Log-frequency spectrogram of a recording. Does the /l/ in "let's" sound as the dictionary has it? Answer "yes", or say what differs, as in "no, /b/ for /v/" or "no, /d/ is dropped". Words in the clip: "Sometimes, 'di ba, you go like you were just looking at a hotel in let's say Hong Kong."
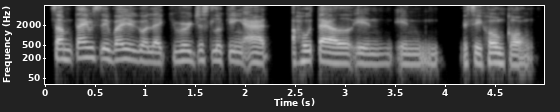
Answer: no, /n/ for /l/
